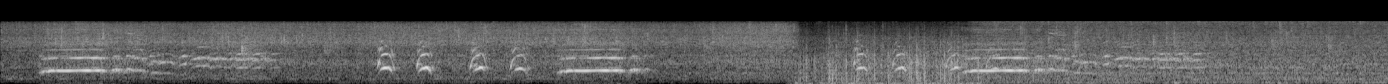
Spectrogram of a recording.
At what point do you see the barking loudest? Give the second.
4 s.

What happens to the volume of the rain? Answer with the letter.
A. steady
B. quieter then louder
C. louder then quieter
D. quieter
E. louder
A.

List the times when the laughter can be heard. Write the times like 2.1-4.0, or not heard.
0.3-2.8, 5.5-6.5, 9.6-12.1.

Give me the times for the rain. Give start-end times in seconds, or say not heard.
0.0-13.8.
